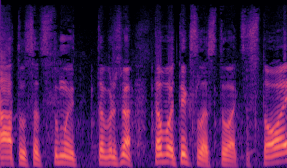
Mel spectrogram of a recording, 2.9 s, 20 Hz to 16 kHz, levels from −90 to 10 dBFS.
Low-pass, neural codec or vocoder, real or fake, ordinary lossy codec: 14.4 kHz; none; real; MP3, 64 kbps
